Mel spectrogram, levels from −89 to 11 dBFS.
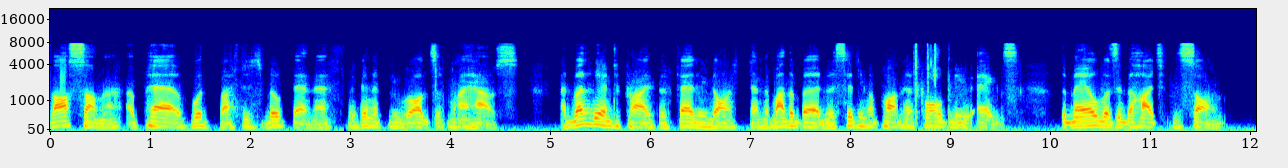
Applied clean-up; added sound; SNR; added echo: neural diffusion model UNIVERSE++.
